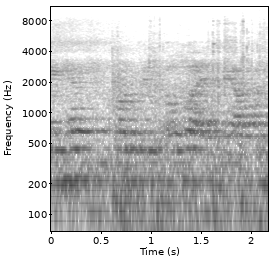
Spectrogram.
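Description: A person's voice speaking at a moderate level, too indistinct to make out words.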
